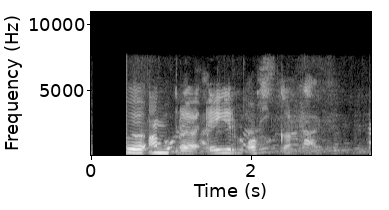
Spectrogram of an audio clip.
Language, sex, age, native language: Icelandic, male, 10, Icelandic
